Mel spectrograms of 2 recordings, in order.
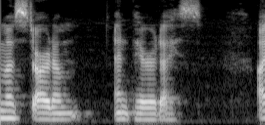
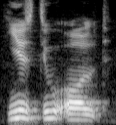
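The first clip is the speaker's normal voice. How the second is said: dismissive Setji voice; 3 dB louder than usual. Acted.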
